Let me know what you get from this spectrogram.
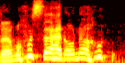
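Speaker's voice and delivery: shouting. A player's character yells, then starts sprinting toward something, yelling. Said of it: "so I yelled".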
